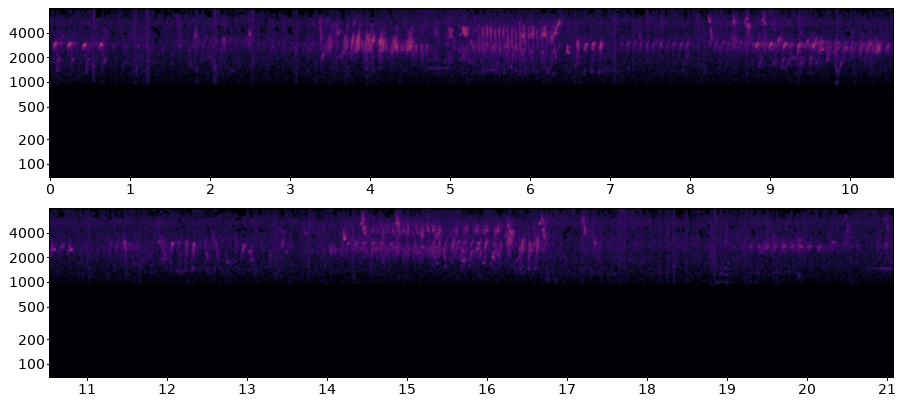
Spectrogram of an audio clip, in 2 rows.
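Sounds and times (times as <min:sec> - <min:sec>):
birds trilling and chirping: 0:00.0 - 0:21.0.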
